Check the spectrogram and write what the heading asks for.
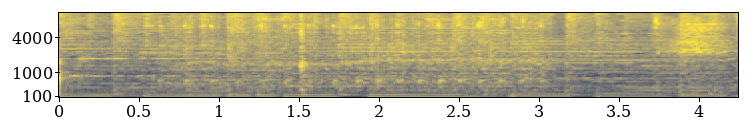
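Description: Background music with steady low notes that change every half second or so.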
